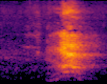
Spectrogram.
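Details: Whippet barking while playing chase with another whippet in a garden; a single short, sharp bark rising and fading within about half a second.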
